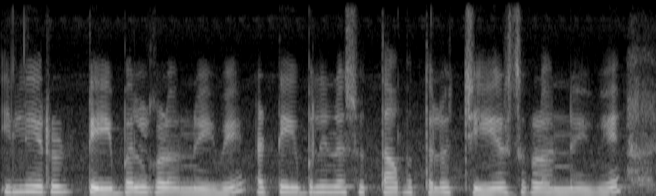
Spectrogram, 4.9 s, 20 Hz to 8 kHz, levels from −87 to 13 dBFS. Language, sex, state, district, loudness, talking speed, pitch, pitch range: Kannada, female, Karnataka, Bidar, -19 LUFS, 135 wpm, 200 Hz, 190-215 Hz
